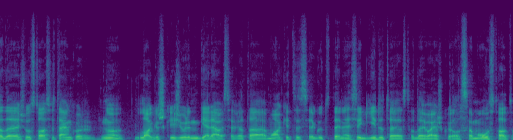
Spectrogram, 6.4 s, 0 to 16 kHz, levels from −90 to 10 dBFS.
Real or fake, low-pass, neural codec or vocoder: fake; 14.4 kHz; vocoder, 44.1 kHz, 128 mel bands every 256 samples, BigVGAN v2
